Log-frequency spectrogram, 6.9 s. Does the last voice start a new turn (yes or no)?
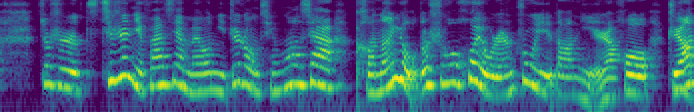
no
